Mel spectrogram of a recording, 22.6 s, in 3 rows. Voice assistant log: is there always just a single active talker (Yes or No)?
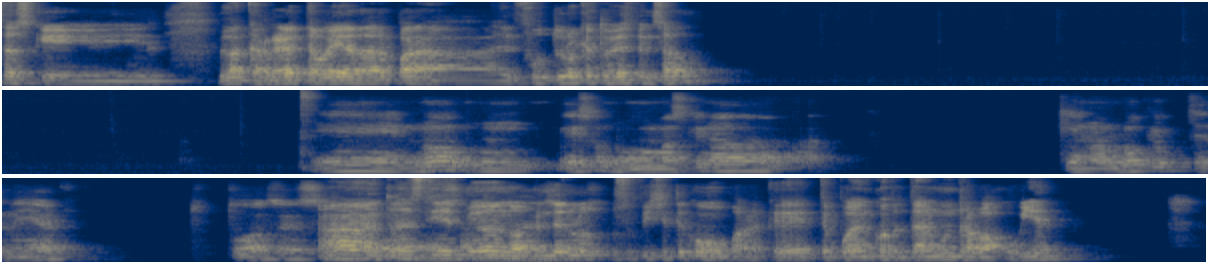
No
